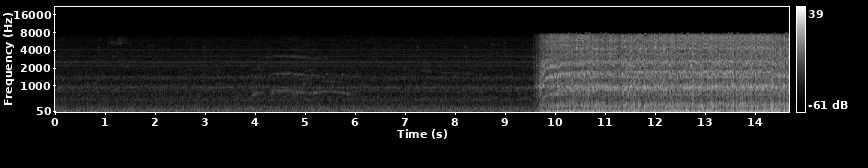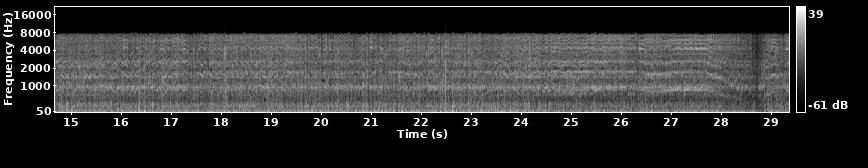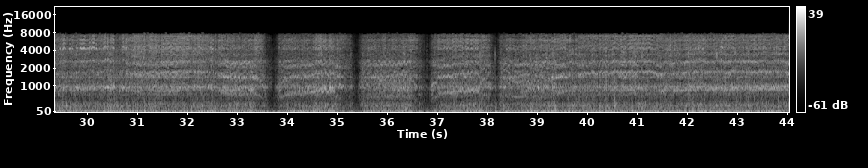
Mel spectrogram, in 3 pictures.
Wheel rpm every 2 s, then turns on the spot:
0, 0, 0, 0, 20, 200, 220, 210, 220, 220, 230, 230, 220, 190, 130, 230, 170, 120, 130, 180, 210, 230.
none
